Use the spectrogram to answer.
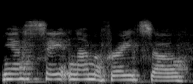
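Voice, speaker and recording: A woman's voice: fairly high pitch, a little slow, darkish tone, slight background noise, natural voice. A woman playing a serene, forgiving, saintly young warrior with composed, formal delivery in a play read over an online call. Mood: wry calm. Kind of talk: acting in a virtual table read. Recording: dull lo-fi online call audio.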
